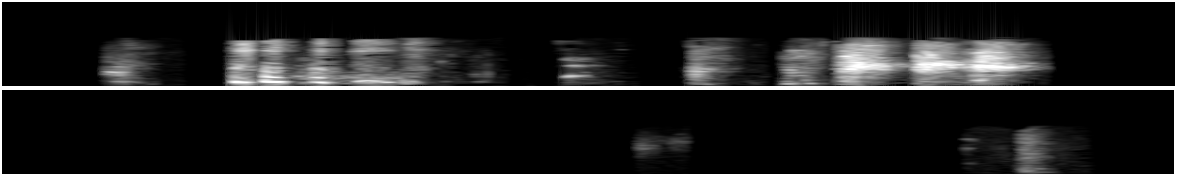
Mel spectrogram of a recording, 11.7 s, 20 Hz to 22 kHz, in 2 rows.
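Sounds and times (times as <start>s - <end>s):
laughter: 1.2s - 2.3s
dogs barking and yipping: 4.1s - 5.3s.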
